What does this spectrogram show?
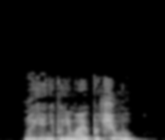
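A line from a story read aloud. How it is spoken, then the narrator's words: Exclamation. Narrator (Russian): воскликнул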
